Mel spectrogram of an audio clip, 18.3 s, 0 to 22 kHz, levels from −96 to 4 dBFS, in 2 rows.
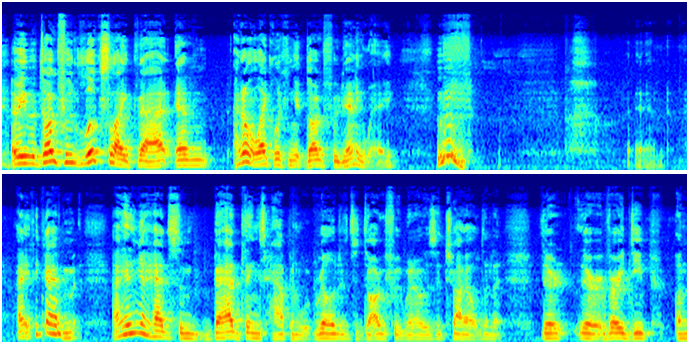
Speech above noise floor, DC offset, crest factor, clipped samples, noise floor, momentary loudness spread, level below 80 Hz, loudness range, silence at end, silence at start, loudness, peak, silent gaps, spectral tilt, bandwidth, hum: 36 dB; under 0.1%; 20 dB; under 0.1%; -55 dBFS; 17 LU; -62 dBFS; 12 LU; 0 s; 0 s; -20 LUFS; 0 dBFS; none; -5 dB/octave; 16 kHz; none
